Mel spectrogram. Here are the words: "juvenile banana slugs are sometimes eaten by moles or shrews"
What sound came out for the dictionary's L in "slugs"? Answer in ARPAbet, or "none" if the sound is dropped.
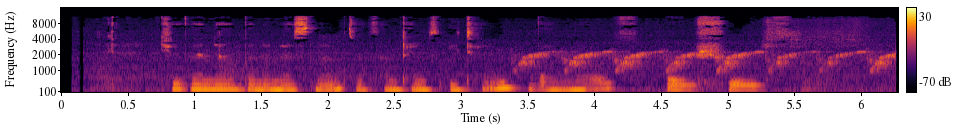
N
